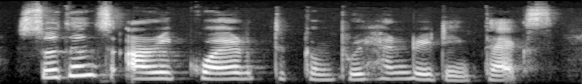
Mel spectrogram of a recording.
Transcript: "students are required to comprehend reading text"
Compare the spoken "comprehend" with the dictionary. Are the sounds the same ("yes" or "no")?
yes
